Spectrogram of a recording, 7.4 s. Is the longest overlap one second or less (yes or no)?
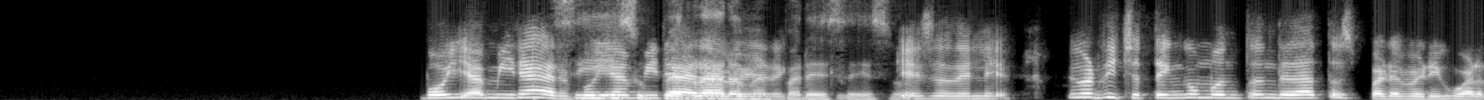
no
